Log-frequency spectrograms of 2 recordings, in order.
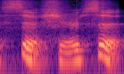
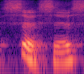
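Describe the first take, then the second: First: The middle syllable begins with an sh sound. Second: The middle syllable begins with an s sound. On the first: The speaker calls it right. "they're meant to say s sh s" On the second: The speaker calls it wrong. "but they say s s s"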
